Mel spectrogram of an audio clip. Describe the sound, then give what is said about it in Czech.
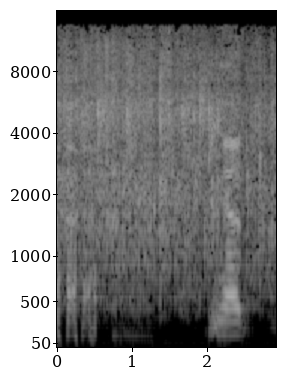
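An audience claps steadily throughout, a dense crackling patter of many hands, while voices speak and call out over the applause. “Tak bychom měli zatleskat aspoň, že jo?”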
